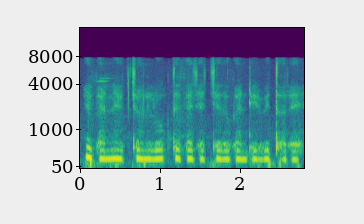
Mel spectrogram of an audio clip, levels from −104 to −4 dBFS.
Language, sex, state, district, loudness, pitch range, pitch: Bengali, female, Assam, Hailakandi, -19 LUFS, 185-195 Hz, 190 Hz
